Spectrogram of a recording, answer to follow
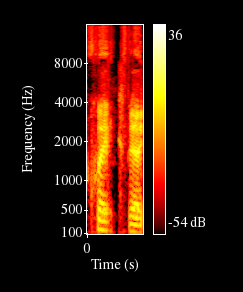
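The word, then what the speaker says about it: CWCville: Chris speak I guess pronounced quick Ville you just say CWC spelled like the word quick uh but secondly um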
